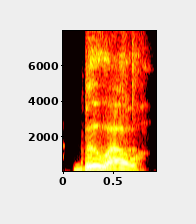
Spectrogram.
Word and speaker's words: buo: Buo.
